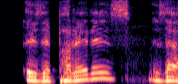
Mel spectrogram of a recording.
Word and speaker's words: Paredes: Is it Paredes? Is that how you say it? Paredes.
